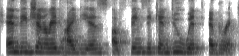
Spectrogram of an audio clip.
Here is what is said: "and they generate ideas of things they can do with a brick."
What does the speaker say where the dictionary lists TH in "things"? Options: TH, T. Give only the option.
TH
